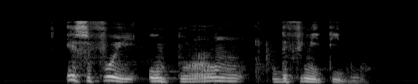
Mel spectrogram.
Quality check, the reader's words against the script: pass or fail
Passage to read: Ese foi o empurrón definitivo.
pass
